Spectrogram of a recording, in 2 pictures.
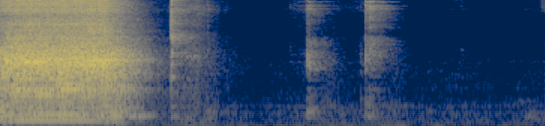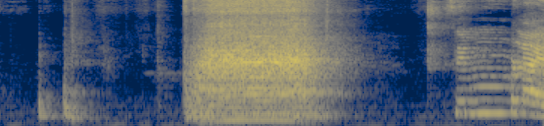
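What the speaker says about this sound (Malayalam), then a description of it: "മിക്സിയിലൊന്ന് അടിച്ചെടുക്കാം." Kitchen mixer grinder blending wheat puttu dough mixed with cooked rice: two loud, close whirring bursts of under a second each, separated by quiet, followed by brief speech.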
